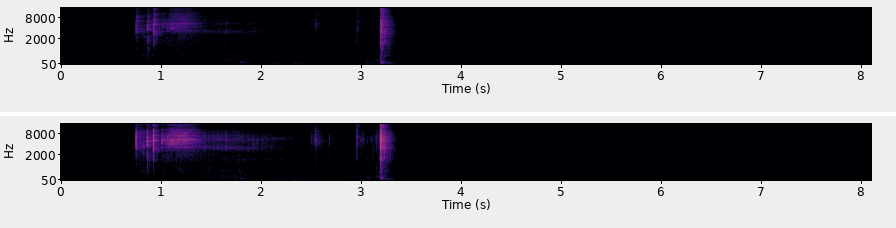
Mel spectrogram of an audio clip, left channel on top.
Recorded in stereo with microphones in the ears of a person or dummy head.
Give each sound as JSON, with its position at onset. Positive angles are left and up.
{"t": 0.7, "sound": "tape being pulled", "side_deg": -30, "distance_m": 0.9}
